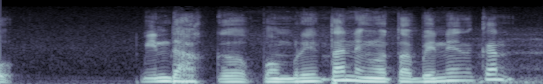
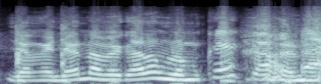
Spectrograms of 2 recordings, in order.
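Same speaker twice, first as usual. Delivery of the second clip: laughing; 4 semitones higher, 4 dB louder, faster than usual. Real, not acted. Laughs while teasing.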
